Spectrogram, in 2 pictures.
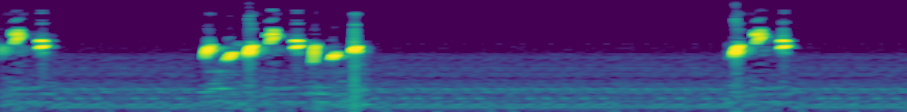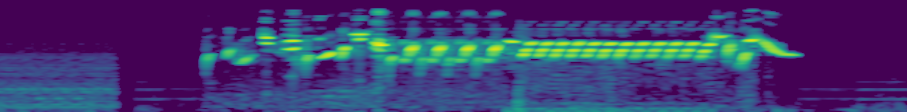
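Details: European goldfinch singing in the Jordanian style on an error-free training tape: scattered sharp chirps and twitters, then a long, fast, tinkling trill of rapid repeated notes over the last three seconds.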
